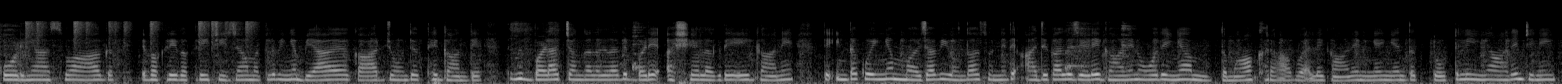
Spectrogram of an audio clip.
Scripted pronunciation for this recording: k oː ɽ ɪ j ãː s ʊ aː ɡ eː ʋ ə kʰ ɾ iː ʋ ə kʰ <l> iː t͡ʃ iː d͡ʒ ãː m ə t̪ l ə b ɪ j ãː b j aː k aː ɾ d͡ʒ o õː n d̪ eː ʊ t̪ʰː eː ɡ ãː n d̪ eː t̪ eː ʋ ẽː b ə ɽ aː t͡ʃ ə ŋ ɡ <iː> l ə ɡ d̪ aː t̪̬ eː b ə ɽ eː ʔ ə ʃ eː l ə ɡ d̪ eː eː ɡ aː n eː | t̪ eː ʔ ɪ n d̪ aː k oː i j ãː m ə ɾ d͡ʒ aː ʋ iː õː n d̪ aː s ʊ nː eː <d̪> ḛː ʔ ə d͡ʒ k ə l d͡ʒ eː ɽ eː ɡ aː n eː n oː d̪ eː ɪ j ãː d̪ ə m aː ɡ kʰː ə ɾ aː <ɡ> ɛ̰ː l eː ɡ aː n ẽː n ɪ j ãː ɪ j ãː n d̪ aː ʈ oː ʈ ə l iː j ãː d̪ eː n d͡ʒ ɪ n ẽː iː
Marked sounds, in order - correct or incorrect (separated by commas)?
incorrect, incorrect, incorrect, incorrect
